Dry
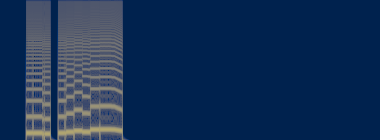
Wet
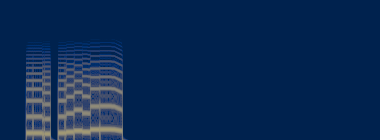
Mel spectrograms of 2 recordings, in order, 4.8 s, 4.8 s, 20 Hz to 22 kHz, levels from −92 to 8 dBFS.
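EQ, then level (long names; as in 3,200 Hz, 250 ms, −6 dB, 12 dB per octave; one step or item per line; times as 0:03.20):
transistor ladder low-pass 2,400 Hz, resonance 25%
0.0 dB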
